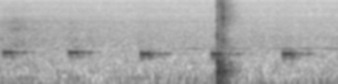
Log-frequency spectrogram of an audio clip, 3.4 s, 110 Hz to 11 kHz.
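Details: YKDMed 1000 Plus patient monitor demonstration, SpO2 98%, pulse about 85–86 bpm: steady short pulse beeps, one overlapped by a click, tracking heart rate: patient monitor pulse tone.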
